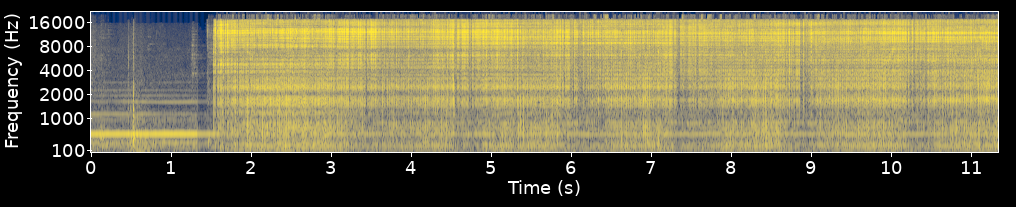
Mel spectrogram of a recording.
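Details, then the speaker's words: Arccaptain MIG200 inverter MIG welder turned up to 20 V on an inside corner joint; steady, even crackling sizzle with no pops or sputters; 20 V judged the winner for the inside corner, with an awesome weld. "wow that thing welds pretty dang good I think 20 volts is kind of our winner as as far as the inside corner joint that weld's awesome actually"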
